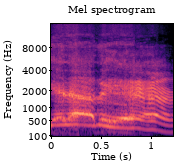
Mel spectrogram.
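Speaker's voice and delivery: harsh, rough, very loud, high-pitched hollered scream. Retelling a man screaming at someone on the field, imitating a man screaming. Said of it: "This guy's screaming at him".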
